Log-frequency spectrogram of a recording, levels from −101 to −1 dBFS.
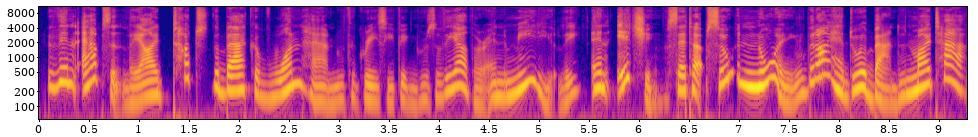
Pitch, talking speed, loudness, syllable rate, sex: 200 Hz, 200 wpm, -18 LUFS, 5.4 syllables/s, female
